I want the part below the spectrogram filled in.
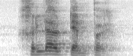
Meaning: silencer
- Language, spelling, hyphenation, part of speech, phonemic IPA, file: Dutch, geluiddemper, ge‧luid‧dem‧per, noun, /ɣəˈlœydɛmpər/, Nl-geluiddemper.ogg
